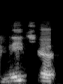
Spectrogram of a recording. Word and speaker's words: Nietzsche: Murphy, you were talking about Nietzsche, or how do you pronounce his last name? Right, Nietzsche.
